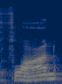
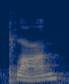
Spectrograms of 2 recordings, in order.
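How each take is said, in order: First: The word begins with an F sound. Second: The word begins with a P sound. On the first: "like for flan" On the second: "things like plan"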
